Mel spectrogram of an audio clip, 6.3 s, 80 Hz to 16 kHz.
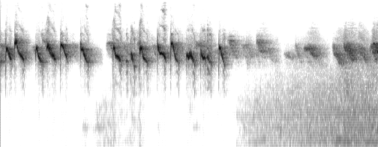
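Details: Kept Oriental white-eye, 27 October 2022: a steady series of sharp, high, down-slurred chirps, then softer warbled notes as low hissing noise rises behind the song.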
